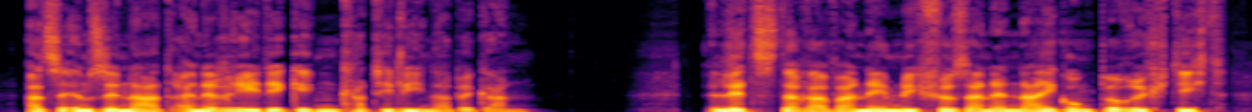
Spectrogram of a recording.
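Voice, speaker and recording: Male narrator, lowish voice, explanatory audiobook reading, very dry close sound. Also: dry recording. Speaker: audiobook reader.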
